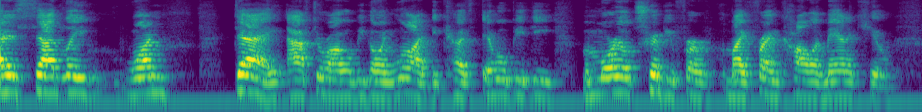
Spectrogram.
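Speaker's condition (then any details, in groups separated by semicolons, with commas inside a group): No condition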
